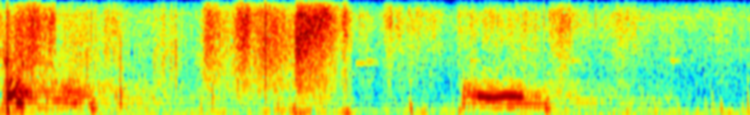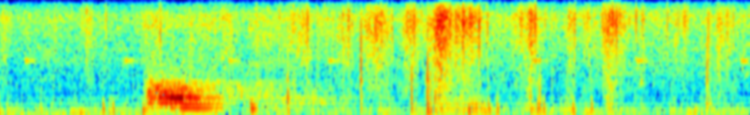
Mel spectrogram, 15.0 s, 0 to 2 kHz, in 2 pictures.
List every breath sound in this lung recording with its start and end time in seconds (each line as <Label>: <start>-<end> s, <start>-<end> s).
Inhalation: 4.56-5.57 s, 8.89-9.90 s
Wheeze: 4.56-5.57 s, 8.89-9.90 s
